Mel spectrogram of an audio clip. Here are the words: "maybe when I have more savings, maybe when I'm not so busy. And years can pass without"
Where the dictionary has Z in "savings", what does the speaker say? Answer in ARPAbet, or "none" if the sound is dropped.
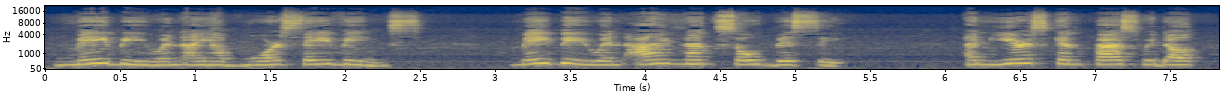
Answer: S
